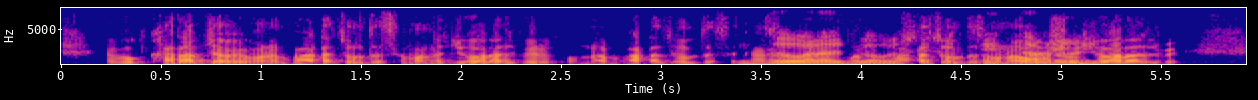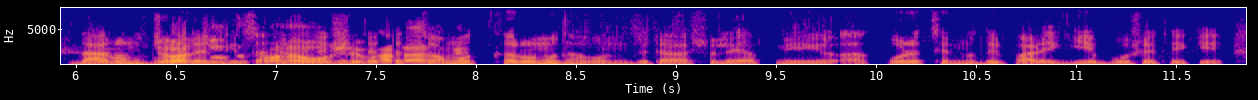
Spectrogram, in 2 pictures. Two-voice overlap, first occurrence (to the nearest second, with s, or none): 4 s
